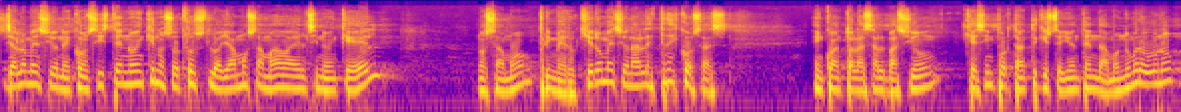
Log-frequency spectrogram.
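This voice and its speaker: A pastor delivers a sermon in a fairly high, fairly bright voice. His cadence is emphatic and repetitive, and he keeps turning to the congregation with rhetorical questions.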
